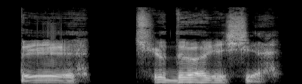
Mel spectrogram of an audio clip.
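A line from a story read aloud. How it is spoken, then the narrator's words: Moaning. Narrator (Russian): простонал я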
